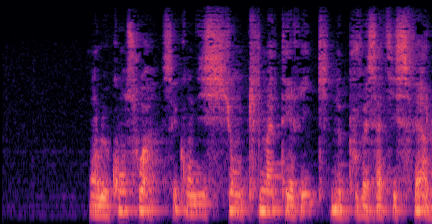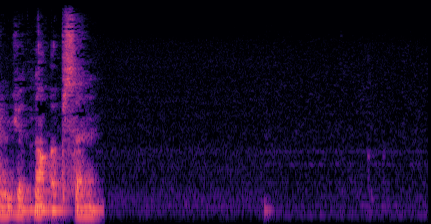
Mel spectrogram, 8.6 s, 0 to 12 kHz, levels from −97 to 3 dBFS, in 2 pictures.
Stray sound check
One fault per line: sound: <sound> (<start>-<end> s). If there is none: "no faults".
no faults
